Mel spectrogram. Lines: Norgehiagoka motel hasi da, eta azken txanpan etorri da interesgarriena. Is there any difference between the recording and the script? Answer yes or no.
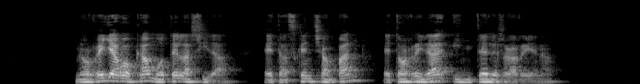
no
